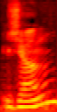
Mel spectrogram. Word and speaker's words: Zheng: My name is with the one and only Cindy Zheng, right?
